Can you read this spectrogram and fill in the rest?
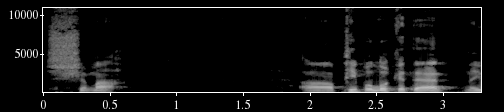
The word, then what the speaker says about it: Shema: The E is silent as they pronounce it, so it's Shema.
